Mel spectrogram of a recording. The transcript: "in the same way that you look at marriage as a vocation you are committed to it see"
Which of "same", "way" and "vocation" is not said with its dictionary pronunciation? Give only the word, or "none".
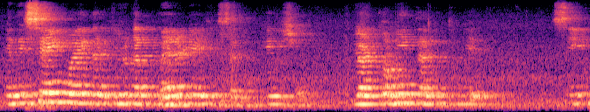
vocation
